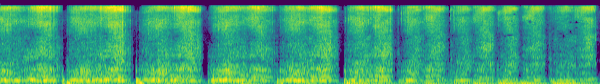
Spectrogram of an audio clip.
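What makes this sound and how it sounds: Long white nails scratch fast on both sides of a black foam windscreen, a hollow cover fitted over a silver condenser mic. The result is a dense, low, rumbling scrape in steady bursts with brief breaks between strokes, heavy in bass and muffled at the top.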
